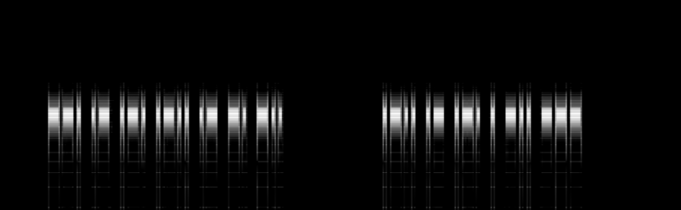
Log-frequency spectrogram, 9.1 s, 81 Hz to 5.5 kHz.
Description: Morse code, heard as a keyed tone, about 25 wpm, 550 Hz. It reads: GARLAND LAREDO
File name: Ultimate Word List / 25WPM Ultimate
